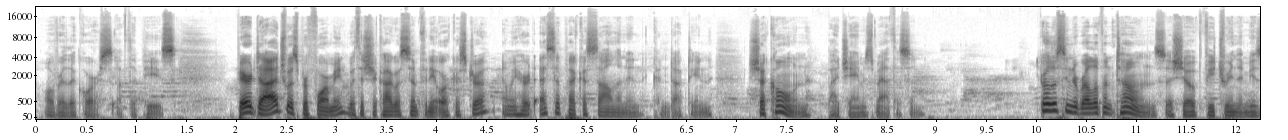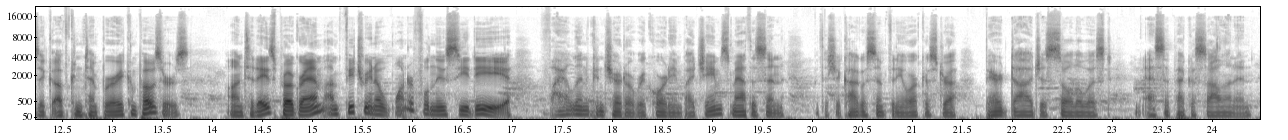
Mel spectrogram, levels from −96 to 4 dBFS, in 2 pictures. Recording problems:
background chatter; faint; throughout; 3 voices, 25 dB below the speech

